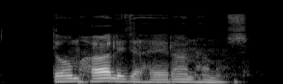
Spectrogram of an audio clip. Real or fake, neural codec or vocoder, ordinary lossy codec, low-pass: real; none; AAC, 48 kbps; 10.8 kHz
